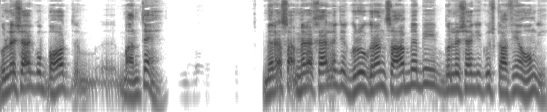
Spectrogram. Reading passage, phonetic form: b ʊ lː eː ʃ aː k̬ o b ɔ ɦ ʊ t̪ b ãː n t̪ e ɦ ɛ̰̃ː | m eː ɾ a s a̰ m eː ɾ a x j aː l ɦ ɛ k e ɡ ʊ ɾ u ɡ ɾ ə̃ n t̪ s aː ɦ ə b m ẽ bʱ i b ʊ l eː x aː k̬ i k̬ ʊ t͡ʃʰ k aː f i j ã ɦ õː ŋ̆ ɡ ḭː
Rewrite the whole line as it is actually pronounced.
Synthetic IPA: b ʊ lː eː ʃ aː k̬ o b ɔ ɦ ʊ t̪ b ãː n t̪ e ɦ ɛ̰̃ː | m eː ɾ a s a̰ m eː ɾ a x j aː l ɦ ɛ k e ɡ ʊ ɾ u ɡ ɾ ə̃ n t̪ s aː ɦ ə b m ẽ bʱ i b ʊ l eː ʃ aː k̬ i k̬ ʊ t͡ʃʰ k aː f i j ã ɦ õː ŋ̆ ɡ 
